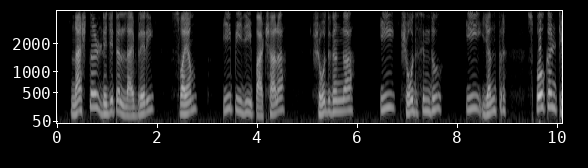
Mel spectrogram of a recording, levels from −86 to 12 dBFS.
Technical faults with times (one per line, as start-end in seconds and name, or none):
none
